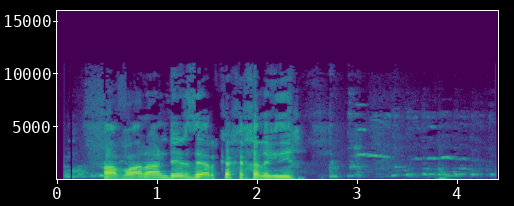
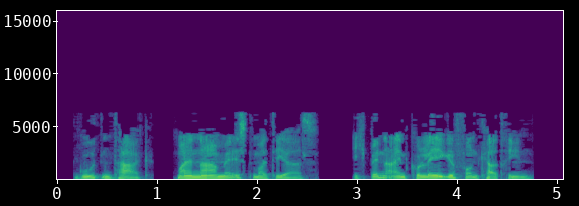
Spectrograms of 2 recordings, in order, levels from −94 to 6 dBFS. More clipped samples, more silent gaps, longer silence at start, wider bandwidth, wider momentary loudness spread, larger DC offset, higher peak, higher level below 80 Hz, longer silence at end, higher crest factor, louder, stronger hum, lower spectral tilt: neither; second, none vs 0.97-1.17 s, 2.65-2.95 s; about the same, 0.1 s vs 0.2 s; first, 11 kHz vs 6.6 kHz; first, 22 LU vs 17 LU; neither; first, 0 dBFS vs -6 dBFS; second, -54 dBFS vs -48 dBFS; second, 0.05 s vs 0.3 s; about the same, 18 dB vs 18 dB; first, -16 LUFS vs -23 LUFS; neither; about the same, -7 dB/octave vs -7.5 dB/octave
